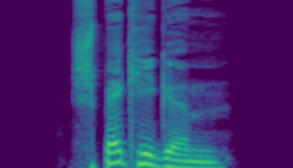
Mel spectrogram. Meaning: strong dative masculine/neuter singular of speckig
- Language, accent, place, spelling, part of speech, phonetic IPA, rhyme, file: German, Germany, Berlin, speckigem, adjective, [ˈʃpɛkɪɡəm], -ɛkɪɡəm, De-speckigem.ogg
